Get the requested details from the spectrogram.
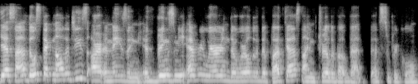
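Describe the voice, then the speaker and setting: With a French accent, a woman speaks at a moderate pace in a bright, sharp tone, barely pausing. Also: medium pitch for a woman, ordinary pitch variation. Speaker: podcast host, life coach. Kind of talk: interview podcast.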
